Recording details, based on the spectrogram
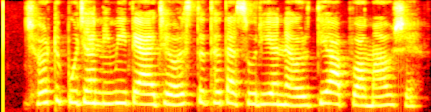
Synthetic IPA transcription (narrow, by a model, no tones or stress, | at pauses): d͡ʒʰəʈpud͡ʒanimit̪ead͡ʒeəɾst̪t̪ʰət̪asuɾijəneəɾd̪ʱjəapʋamãaʋʃe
